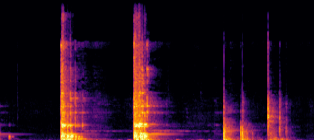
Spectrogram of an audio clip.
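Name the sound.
hammering out wheel studs on a Geo Metro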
